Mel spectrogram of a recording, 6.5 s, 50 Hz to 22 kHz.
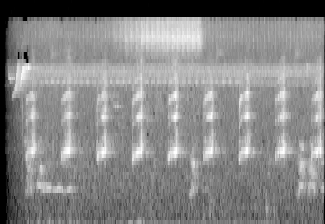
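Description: Toco toucan giving its repeated croaking call, one short call roughly every 0.7 seconds.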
